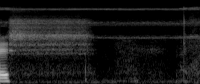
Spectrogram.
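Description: A high hiss that fades out over the first second, over a steady high-pitched chorus of forest insects; a faint click near the end.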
